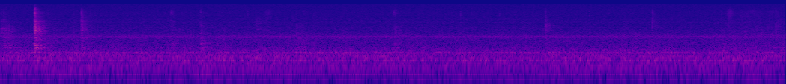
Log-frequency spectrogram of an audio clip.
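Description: A metal hex key clicks and scrapes against screws in a metal panel.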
